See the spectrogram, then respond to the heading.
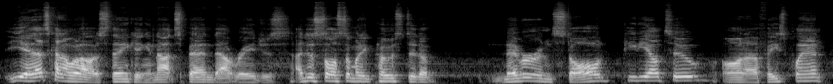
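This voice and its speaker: A man's voice: medium pitch, animated, moderate pace. A man chatting casually over two-way radio as a hobbyist. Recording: two-way radio with faint noise.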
